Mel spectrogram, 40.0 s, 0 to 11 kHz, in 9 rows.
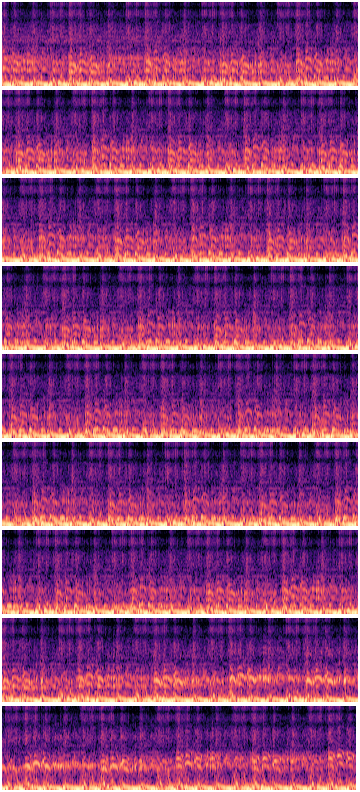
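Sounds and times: fast electronic music: 0.0 - 40.0
fast pounding kick drum: 0.0 - 40.0.

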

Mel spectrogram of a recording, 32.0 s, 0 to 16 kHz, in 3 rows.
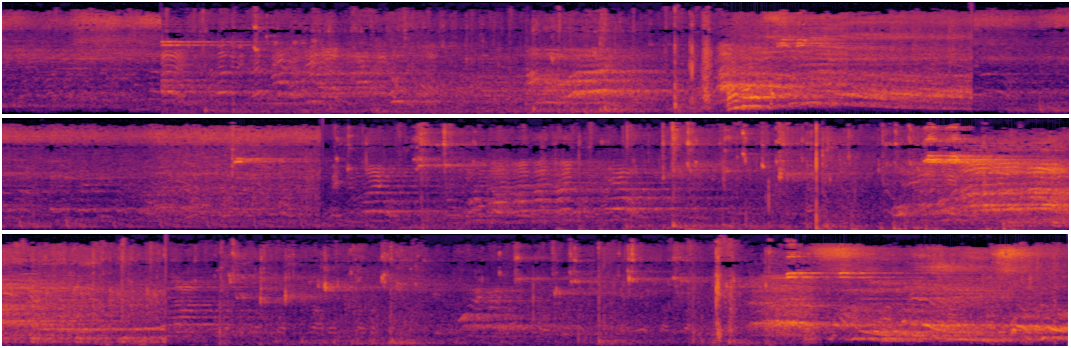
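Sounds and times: players shouting: 7.1 - 9.7
ball bouncing on court: 17.3 - 19.2.

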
